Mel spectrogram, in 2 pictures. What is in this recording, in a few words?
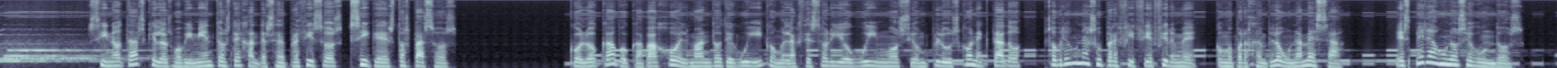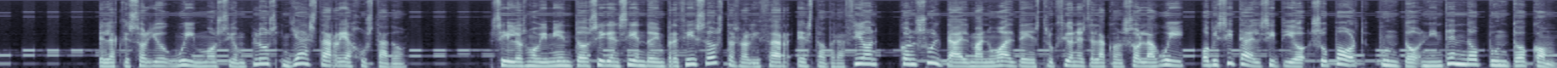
Recalibrating the Motion Plus (Spanish); the legend of zelda skyward sword wii gamerip 2011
